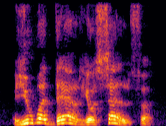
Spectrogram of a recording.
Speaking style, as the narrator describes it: exclaimed the abbé suddenly

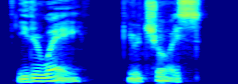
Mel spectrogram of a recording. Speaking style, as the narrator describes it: coolly replied in a low and threatening voice

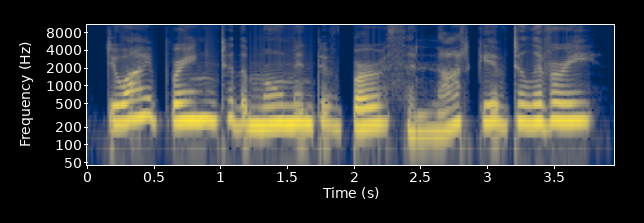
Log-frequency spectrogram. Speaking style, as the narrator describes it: says the Lord

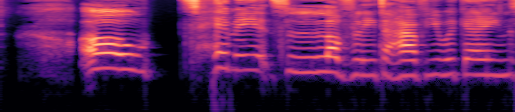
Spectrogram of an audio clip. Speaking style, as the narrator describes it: said George happily

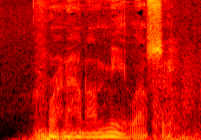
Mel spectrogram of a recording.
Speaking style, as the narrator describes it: he muttered thickly

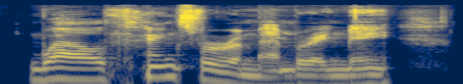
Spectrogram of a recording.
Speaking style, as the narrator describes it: laughed Mead

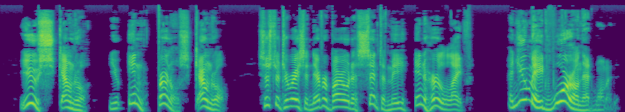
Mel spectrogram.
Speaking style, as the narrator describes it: His rage choked him

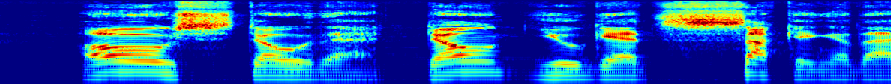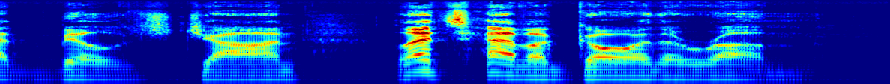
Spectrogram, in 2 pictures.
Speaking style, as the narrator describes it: the voice of Hans exclaimed

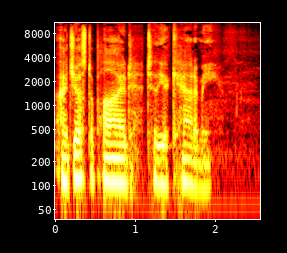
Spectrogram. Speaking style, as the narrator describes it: said very softly

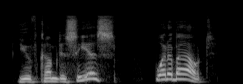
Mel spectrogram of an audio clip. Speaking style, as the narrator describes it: cried Ilya Petrovitch

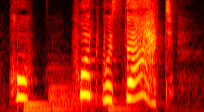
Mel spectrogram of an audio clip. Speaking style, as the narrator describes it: Daisy asked with a gasp

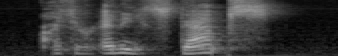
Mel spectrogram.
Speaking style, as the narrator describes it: asked Mabel in a whisper

